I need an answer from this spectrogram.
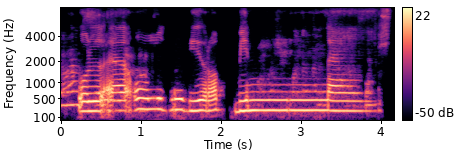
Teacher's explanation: Coba dipanjangkan lagi nunnya.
